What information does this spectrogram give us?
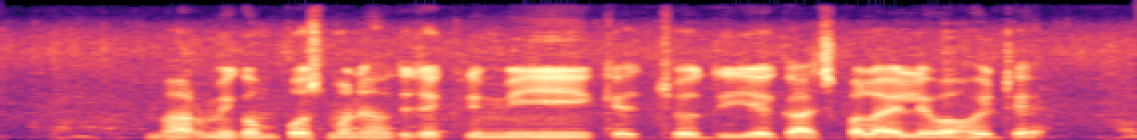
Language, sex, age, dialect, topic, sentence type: Bengali, male, 18-24, Western, agriculture, statement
